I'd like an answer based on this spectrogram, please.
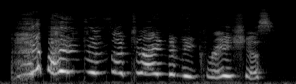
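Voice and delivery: slow, laughing, giggling through the words. Insisting to the others about being gracious: laughing while talking. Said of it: "I can't stop laughing".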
